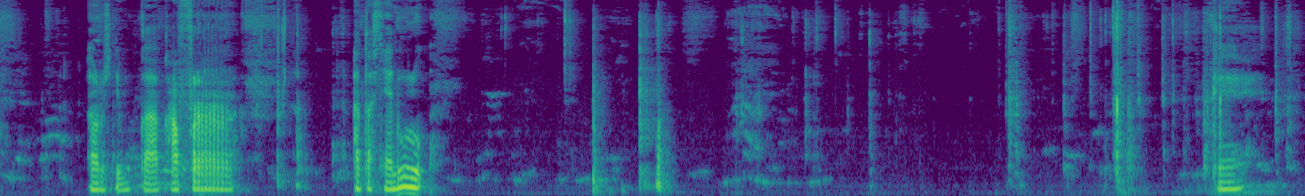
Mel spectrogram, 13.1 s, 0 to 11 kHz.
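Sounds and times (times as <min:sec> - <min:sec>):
laptop parts clicking and knocking: 0:08.0 - 0:13.0.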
